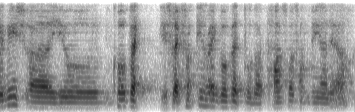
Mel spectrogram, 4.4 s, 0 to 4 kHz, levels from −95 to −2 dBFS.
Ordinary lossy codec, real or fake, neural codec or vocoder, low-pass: none; fake; codec, 24 kHz, 0.9 kbps, WavTokenizer, medium music audio release; 3.6 kHz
